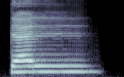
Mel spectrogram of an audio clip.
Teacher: this is idgham without gunna, so you're not keeping the sound in your nose at all.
